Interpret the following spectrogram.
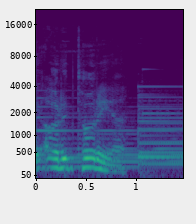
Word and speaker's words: Artoria: Listen to the Japanese pronunciation for it. They quite clearly say Artoria.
